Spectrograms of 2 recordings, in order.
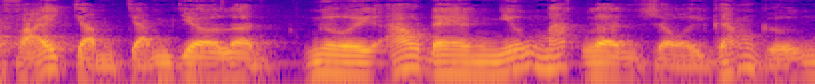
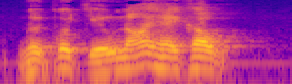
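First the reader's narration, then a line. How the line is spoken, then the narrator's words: Shout. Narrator (Vietnamese): Tình Hải Ma Tử quát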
